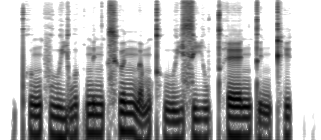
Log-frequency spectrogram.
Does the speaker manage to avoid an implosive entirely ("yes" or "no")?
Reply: yes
